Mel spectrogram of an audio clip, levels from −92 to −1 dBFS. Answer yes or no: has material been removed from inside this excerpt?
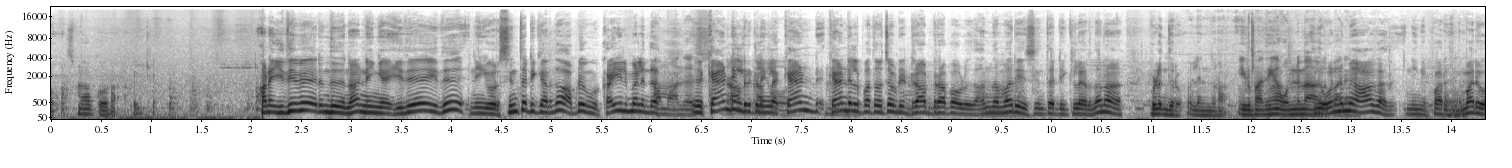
no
